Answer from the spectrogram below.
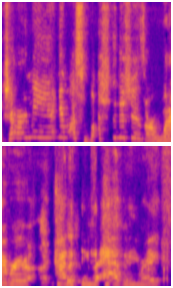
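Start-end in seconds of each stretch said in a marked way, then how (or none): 0.0-2.1 put-on accent from Guyana. Retelling a story about mom, imitating mom with Guyanese accent. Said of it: "My mother's Caribbean, right? She's Guyanese".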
